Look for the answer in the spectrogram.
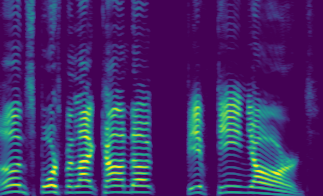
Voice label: Sports Human Voice Male Football Referee; Unsportsmanlike Conduct Fifteen Yards

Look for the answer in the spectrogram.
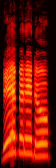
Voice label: Cartoon Voice Goofy; AdobeCC; Dippity Doo

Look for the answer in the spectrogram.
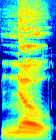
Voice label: "No", Human Male Deep

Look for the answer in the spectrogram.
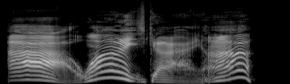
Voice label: Cartoon Voice Wise Guy Huh

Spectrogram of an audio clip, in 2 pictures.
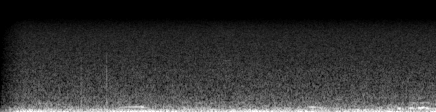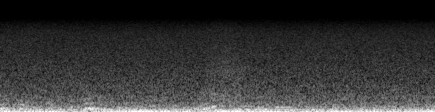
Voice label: Muffled Voices Thumps Thru; Blackmagic Fairlight

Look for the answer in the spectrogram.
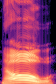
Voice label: "No", Human Female

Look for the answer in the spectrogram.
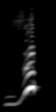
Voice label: Cartoon Voice "Zip" Female; AdobeCC

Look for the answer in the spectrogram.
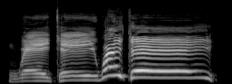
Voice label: Cartoon Voice "Wakey Wakey" Funny; AdobeCC

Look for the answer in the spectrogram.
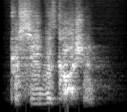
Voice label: Human Young Male Voice Police Dispatch; Proceed With Caution; Emergency

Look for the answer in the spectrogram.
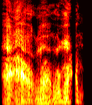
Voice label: Horror Male Demon Talk

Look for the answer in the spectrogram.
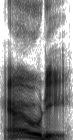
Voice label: Human Cowboy Say "Howdy" Voice

